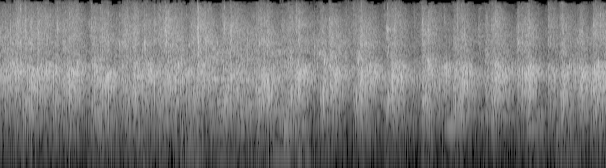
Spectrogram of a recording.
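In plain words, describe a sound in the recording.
An audience applauds warmly.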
